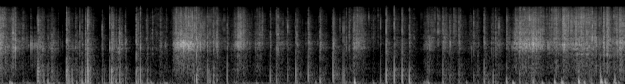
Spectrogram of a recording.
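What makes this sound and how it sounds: Fingernails tap and scratch a hollow, palm-sized yellow plastic toy ball with pink spots, held in both hands. Quick, dry, bright clicks come in a dense, rattling stream, with louder scratchy, hissing swells around the second and fifth-to-sixth seconds. The sound is thin and high, with little low end.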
